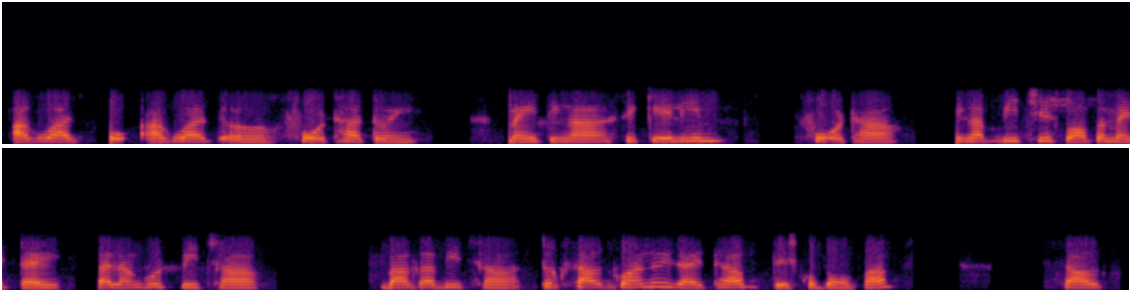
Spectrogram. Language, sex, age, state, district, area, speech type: Goan Konkani, female, 18-30, Goa, Murmgao, rural, conversation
